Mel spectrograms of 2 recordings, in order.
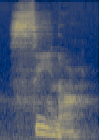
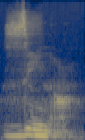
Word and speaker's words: Sina: It is Sina, not Zena. There is no Z in my name.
